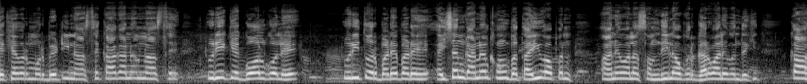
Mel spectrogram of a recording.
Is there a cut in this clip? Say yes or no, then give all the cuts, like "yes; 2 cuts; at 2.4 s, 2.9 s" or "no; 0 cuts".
no; 0 cuts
